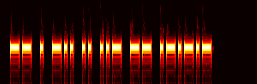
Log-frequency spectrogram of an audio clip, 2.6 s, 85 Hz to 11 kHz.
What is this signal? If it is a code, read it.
Morse code, heard as a keyed tone, about 40 wpm, 700 Hz. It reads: MEDIUM.
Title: Sentences from Top 1000 Words - Review Part 6 - 40wpm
